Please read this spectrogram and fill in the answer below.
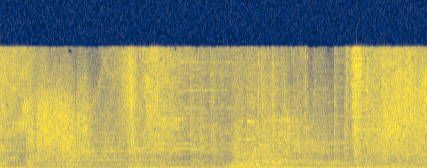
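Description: Action music under sci-fi energy-beam sound effects: a charging hum, then a loud rushing blast about a second in as two robots fire beams together in a combined attack.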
